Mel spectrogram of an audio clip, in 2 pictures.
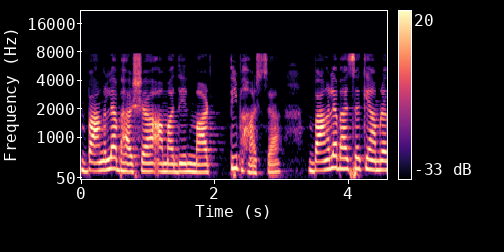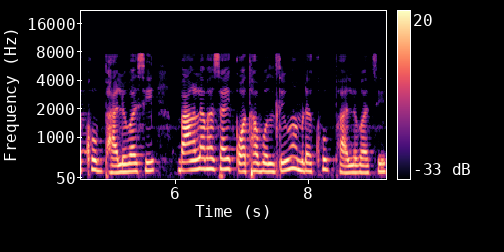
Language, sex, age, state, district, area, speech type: Bengali, female, 45-60, West Bengal, Purba Medinipur, rural, spontaneous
